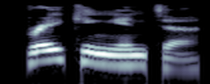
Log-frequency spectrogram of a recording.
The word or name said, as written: breaking into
